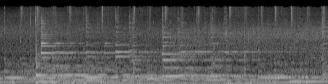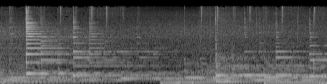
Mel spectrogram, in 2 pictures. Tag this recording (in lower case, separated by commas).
outside, urban or man-made, music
